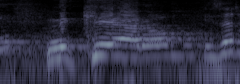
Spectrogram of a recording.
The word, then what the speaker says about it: Nakato: Nakato. Is that how you pronounce it? It's Nakato.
